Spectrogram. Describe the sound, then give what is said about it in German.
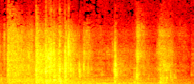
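Leonardo stumbles over his seven-string fiddle: a cluster of dull thuds and knocks with a faint wooden clatter, several irregular bumps over two seconds, fairly loud, with no talking. “Leonardo stolpert über seine siebenseitige Fiedel.”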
